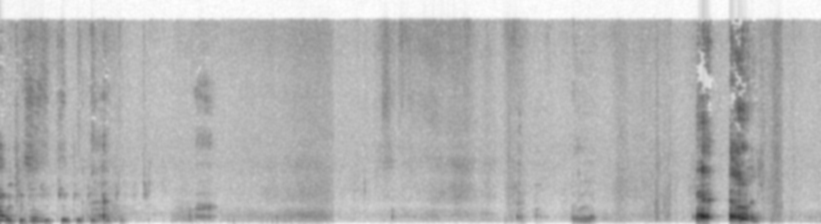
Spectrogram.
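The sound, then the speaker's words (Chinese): A child coughs twice in quick succession, loud, with a wet, chesty rasp from phlegm, after some quiet murmured talking and soft rustling earlier on. “没有痰啊？啊？咳嗽有痰对吗？”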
